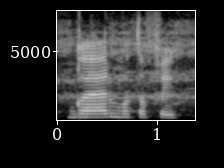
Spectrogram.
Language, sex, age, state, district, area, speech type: Urdu, female, 18-30, Uttar Pradesh, Gautam Buddha Nagar, urban, read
